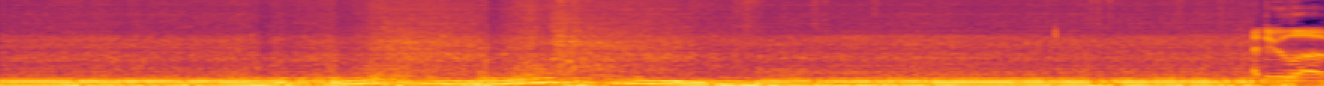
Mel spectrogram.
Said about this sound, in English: the way they sound, the way they rev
